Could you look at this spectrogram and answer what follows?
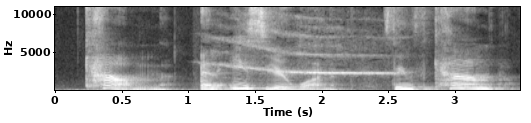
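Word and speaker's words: kan: an easier one since can works exactly the same as the english can both in pronunciation and use the only difference is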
